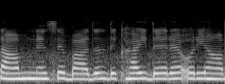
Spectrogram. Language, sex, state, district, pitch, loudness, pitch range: Hindi, female, Uttar Pradesh, Hamirpur, 265 Hz, -11 LUFS, 260-270 Hz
